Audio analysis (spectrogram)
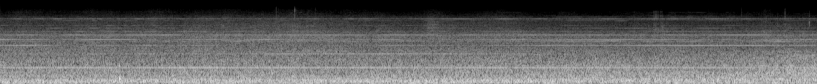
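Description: C-130 aircraft engines running at Raleigh-Durham International Airport: a steady, loud, droning roar with sustained whining tones, unbroken for the whole stretch and with no voices over it.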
